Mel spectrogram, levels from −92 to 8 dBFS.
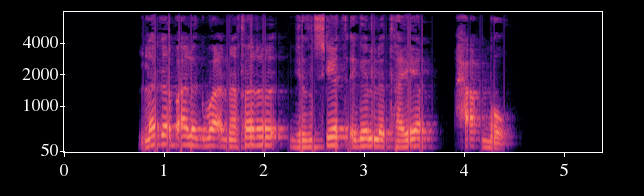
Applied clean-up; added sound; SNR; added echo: none; none; none; none.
